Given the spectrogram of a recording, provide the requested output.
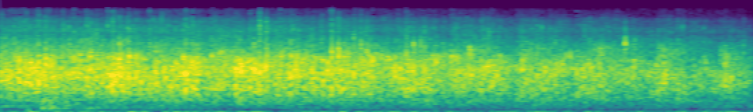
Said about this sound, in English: Come on, seven people are clapping right now. Come on, clap a little bit louder,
